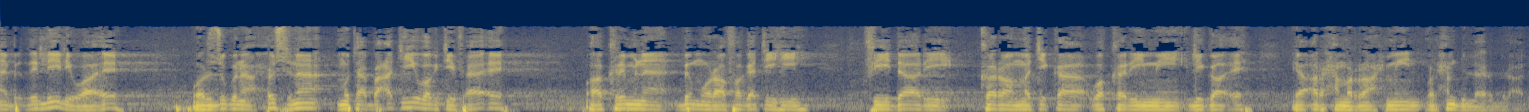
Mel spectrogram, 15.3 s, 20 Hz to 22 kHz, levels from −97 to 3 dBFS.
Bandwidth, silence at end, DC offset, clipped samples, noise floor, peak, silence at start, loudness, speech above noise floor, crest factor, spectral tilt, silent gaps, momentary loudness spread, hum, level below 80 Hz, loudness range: 9.6 kHz; 0.05 s; under 0.1%; under 0.1%; -37 dBFS; 0 dBFS; 0 s; -16 LUFS; 21 dB; 16 dB; -4.5 dB/octave; none; 12 LU; none; -32 dBFS; 2 LU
